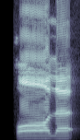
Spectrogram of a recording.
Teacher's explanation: قاف اور الف دونوں موٹے پڑھے جائیں گے ، قاف حروف مستعلیہ میں سے ہے پر پڑھا جائے گا،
